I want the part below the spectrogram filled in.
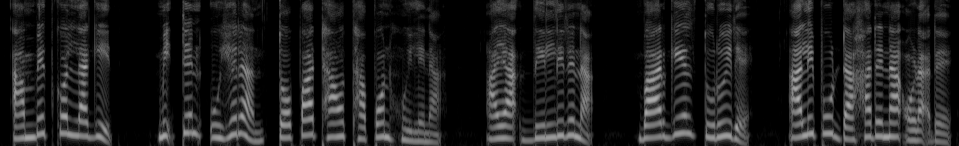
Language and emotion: Santali, neutral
